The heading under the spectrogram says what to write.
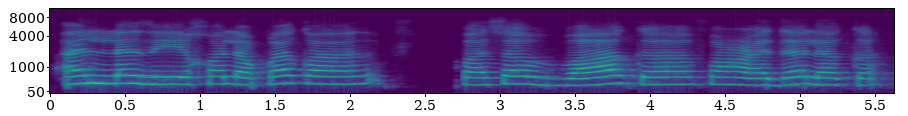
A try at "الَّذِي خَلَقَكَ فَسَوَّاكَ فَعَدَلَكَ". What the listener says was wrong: کاف دو بھی کاف کھینچے گئے، خلق کا فسوا کا نہیں کھینچے گا نا نا، متحرک. جلدی پڑھنا. الذي خلقك فسواك فعدلك.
